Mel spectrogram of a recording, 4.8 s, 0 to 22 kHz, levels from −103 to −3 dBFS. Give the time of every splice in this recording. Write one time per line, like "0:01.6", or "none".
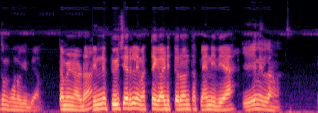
0:01.4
